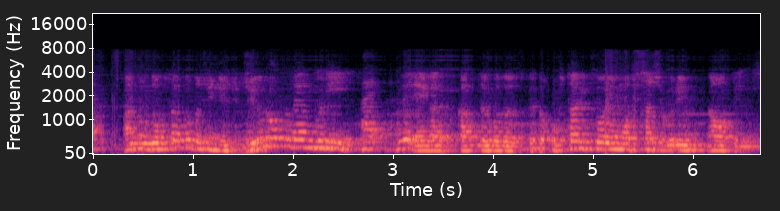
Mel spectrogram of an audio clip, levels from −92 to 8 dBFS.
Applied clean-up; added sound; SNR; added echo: neural separator model SepFormer DNS4.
